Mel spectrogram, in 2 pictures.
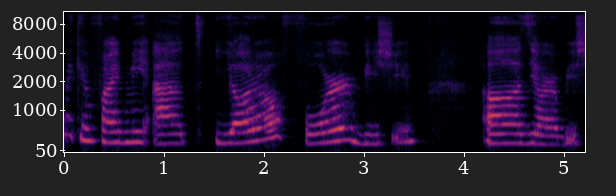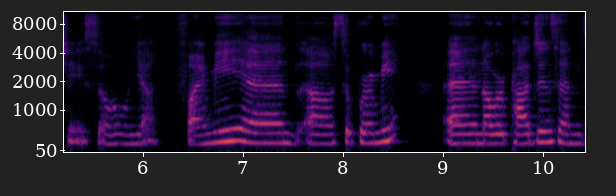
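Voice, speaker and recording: A young woman from Palestine, a podcast guest, chatting warmly with plenty of fillers. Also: fairly high pitch. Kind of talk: casual interview chat.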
